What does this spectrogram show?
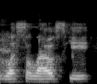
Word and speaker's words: Wesolowski: about my last name i say it wassalowsky but when i went to eastern europe they told me i mispronounced my own name because not exactly how you would say in polish so yeah okay well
